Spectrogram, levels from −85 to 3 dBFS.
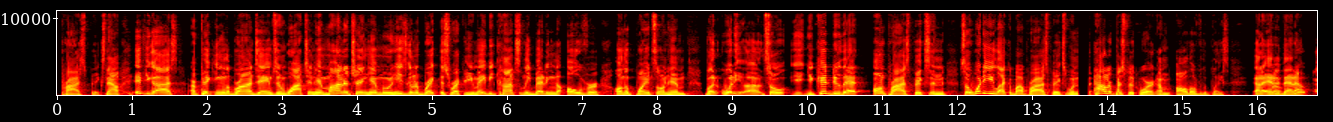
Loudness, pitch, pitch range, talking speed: -22 LUFS, 185 Hz, 155-200 Hz, 250 wpm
